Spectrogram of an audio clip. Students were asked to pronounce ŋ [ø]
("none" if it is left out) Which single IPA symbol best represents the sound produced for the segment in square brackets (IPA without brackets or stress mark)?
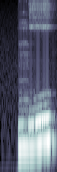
u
